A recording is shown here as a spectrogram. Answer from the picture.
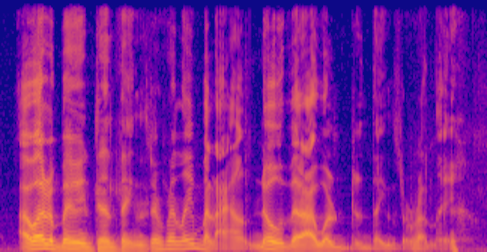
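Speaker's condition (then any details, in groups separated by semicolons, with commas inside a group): Friedreich ataxia; progressive nerve damage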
